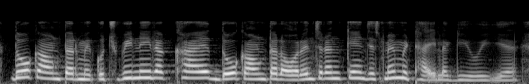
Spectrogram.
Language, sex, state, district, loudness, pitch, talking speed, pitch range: Hindi, female, Uttar Pradesh, Lalitpur, -14 LUFS, 255 Hz, 205 wpm, 235-295 Hz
